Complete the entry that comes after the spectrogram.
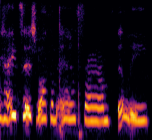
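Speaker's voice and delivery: delighted high greeting to a viewer; excited hello. Real, not acted.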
